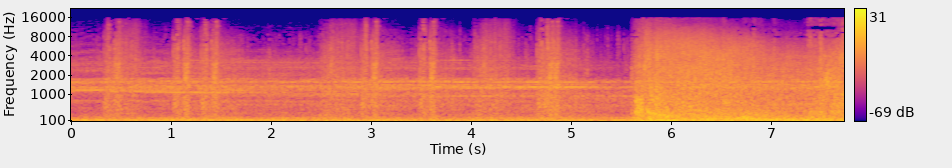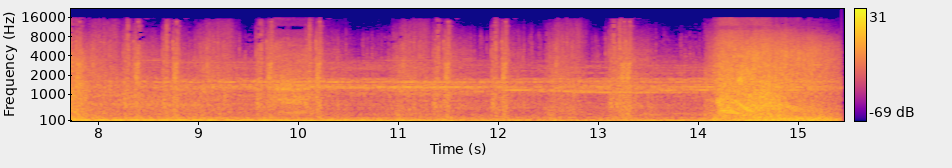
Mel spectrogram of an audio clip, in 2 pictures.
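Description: A gun fires shots.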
